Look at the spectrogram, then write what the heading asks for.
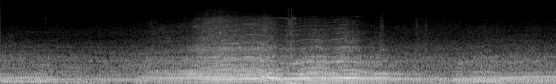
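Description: A 1,000-horsepower supercharged Dodge Charger V8 pulling under acceleration. Its pitch climbs for a second or so, then drops sharply about three seconds in, as at a gear change, and runs on steadily.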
